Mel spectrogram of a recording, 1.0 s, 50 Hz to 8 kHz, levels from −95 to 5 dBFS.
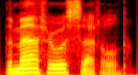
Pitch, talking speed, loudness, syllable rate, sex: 125 Hz, 230 wpm, -17 LUFS, 6.8 syllables/s, male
